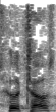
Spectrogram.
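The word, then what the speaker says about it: Houtos (οὕτως): Houtos looks like this in the Greek. H-O-U-T long O-S. Houtos. Houtos means in this manner, or thus, or so. And then we have sperma. S-P-E-R-M-A.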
